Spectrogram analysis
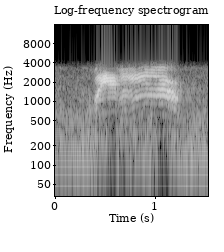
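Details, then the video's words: Domestic cat replying to its owner, who keeps coaxing it to say "quack" in Russian; a clear, tonal meow of under a second, fairly level then dipping at the end, with the man's voice around it. "Talking cat!!"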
